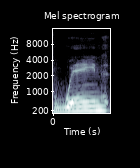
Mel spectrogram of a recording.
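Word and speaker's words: ワオン: And then last but not least, this is also from 2008 in PubMed, the efficacy of WAIN therapy in fibromyalgia. Now, WAIN therapies, that's spelled W-A-O-N, that's actually the Japanese term, and it means warm, healing heat.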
